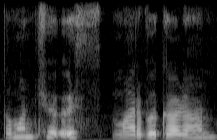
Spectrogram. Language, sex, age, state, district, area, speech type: Kashmiri, female, 45-60, Jammu and Kashmir, Budgam, rural, spontaneous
